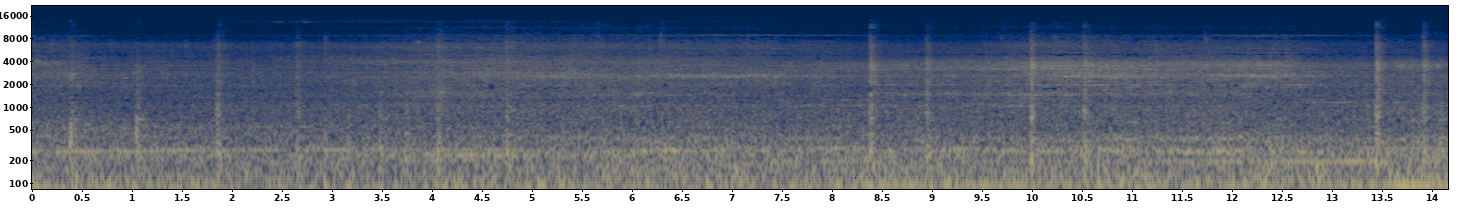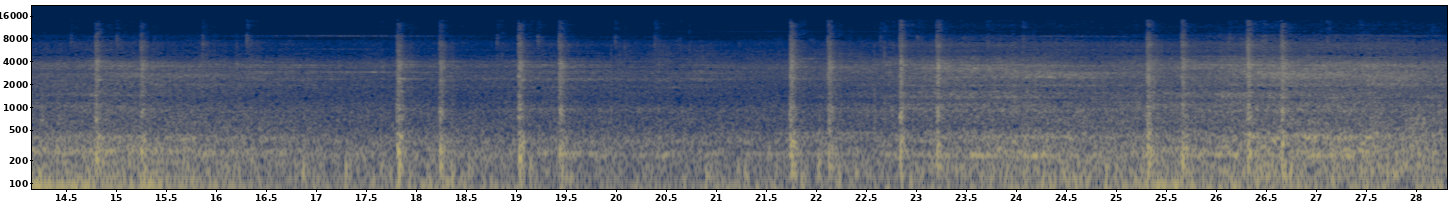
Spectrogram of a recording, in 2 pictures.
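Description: PKP Intercity passenger coaches rolling past along the platform: steady rolling noise with wheels clicking over rail joints, the clicks coming more often in the second half. A high wheel squeal rises twice, about ten seconds in and again near the end.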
